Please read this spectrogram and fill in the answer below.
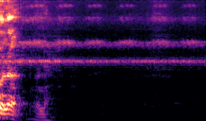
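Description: Crickets chirring steadily in the background, a continuous high-pitched sound. A man's voice stops about half a second in, leaving only the crickets.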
